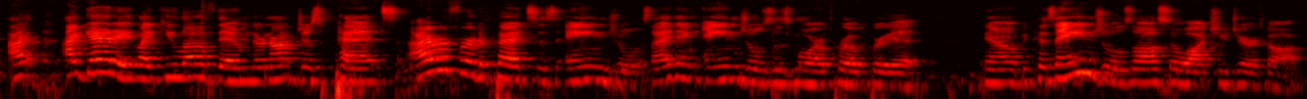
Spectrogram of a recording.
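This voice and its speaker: Deadpan young woman doing stand-up. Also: a little high, moderate pace. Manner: deadpan, self-mocking delivery. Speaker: stand-up comedian. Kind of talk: stand-up comedy set. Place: comedy club stage with audience. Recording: echoey room with audience noise.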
